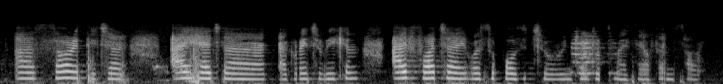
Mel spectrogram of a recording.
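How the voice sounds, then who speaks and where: Against noticeable background noise, a woman speaks at a high pitch in a monotone, flat way, her loudness swinging widely. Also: moderate pace. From Brazil. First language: Portuguese. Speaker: dentist and English student. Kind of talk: online English class chat.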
